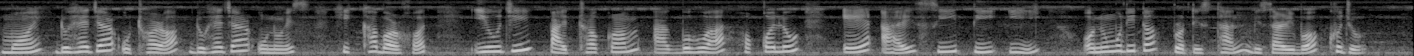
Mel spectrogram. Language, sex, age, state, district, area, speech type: Assamese, female, 18-30, Assam, Sonitpur, rural, read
